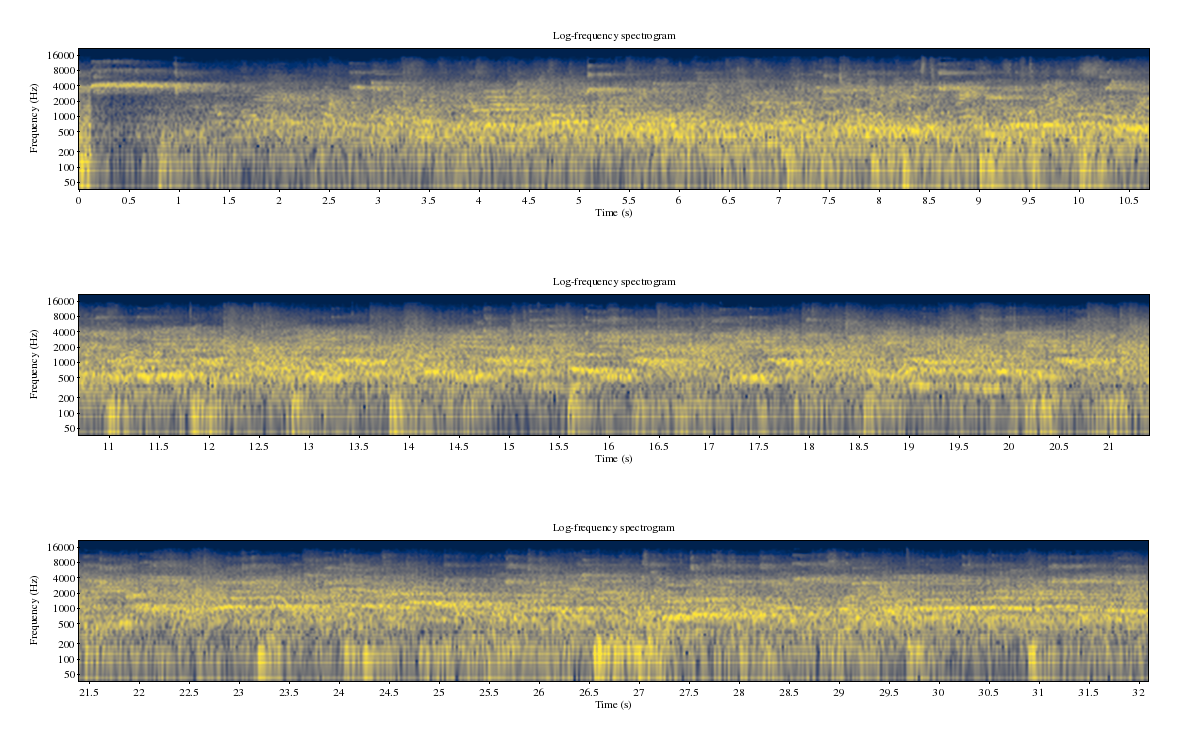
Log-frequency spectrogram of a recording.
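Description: Basketball dribbled and bouncing on a hardwood gym floor during play, with voices of players and spectators talking and calling out throughout, the whole mix echoing in a large gym.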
